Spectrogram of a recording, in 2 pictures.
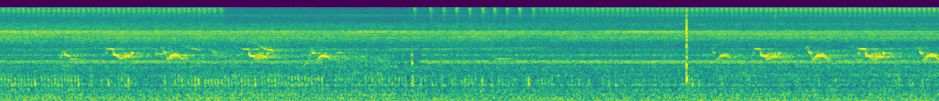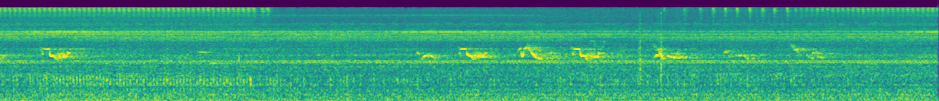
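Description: A bird singing in three separate bouts of quick chirping notes, over a steady faint high hiss, with a single sharp click about seven seconds in.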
